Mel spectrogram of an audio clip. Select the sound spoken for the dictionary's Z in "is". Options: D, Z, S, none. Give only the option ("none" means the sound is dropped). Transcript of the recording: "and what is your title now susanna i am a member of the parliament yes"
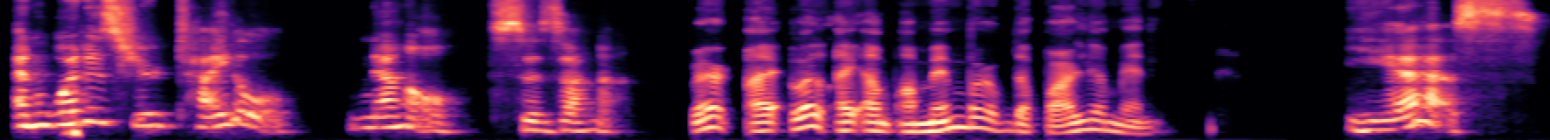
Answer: Z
